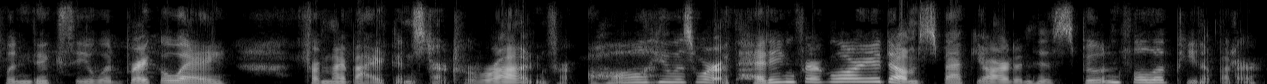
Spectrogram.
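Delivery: ordinary delivery, nothing marked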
